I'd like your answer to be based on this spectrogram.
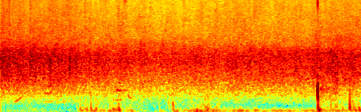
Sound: attendees applauding

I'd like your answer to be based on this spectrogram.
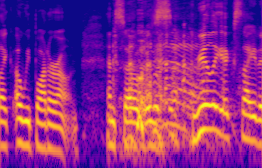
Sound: board laughs

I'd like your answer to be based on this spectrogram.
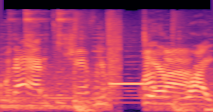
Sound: beep

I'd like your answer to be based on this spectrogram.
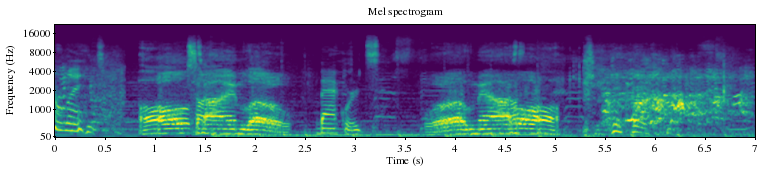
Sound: phrase plays backwards; laughter

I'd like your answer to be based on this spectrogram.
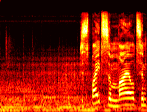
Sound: voiceover

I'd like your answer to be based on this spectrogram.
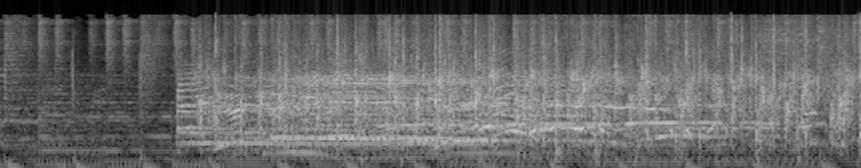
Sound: gentle music; cheers and claps

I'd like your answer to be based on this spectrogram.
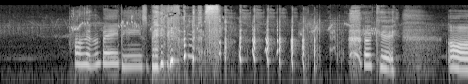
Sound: laughs

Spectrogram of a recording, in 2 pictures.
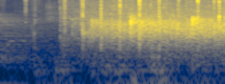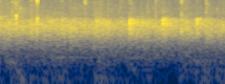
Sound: applause

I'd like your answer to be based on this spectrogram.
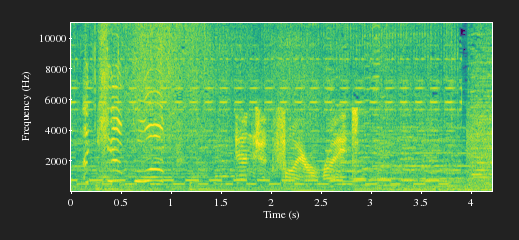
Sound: computer voice

